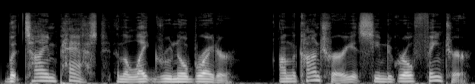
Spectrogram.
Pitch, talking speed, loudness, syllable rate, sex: 130 Hz, 215 wpm, -19 LUFS, 5.6 syllables/s, male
